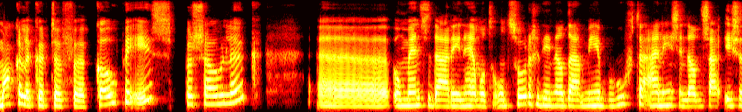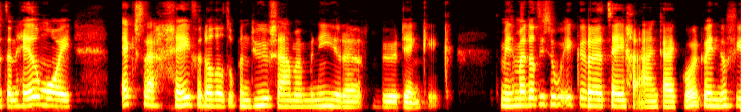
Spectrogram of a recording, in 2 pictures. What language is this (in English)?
Dutch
